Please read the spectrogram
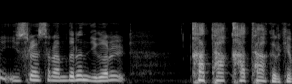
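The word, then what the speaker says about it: חטא: 이게 CH 사운드가 나요. 그래서 그냥 이스라엘에 갔더니 그 뭐 이스라엘 사람들은 이거를 카타 그렇게 발음하더라고요.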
